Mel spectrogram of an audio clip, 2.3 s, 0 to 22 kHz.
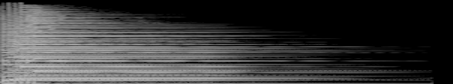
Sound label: F sharp Minor 6th Add 9th, Guitar, Standard; strummed; JGuitar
